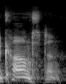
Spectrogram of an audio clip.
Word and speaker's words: Constant: C-O-N-S-T-A-N-T. It's page 501, but it doesn't give his right name there. Anyway, it would be English in Constant, but what's the French? Constant, I would think. Constant.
